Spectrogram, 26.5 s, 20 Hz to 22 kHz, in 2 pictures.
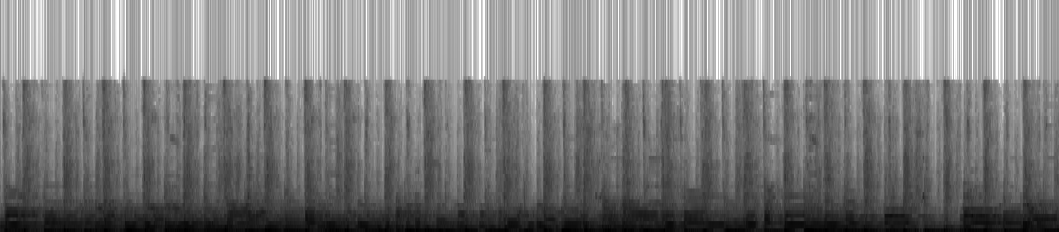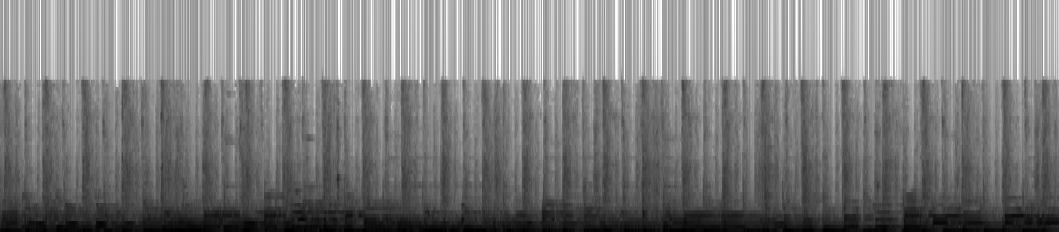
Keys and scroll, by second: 0.9 super+=, 15.1 shift+Right, 15.5 shift+Left, 16.6 i, 23.1 i.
